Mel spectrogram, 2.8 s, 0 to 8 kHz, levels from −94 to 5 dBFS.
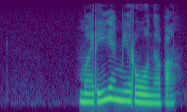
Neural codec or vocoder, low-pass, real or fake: none; 7.2 kHz; real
